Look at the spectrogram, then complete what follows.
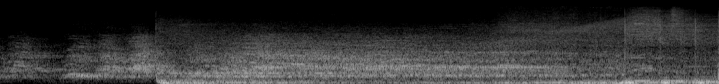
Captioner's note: crowd cheering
